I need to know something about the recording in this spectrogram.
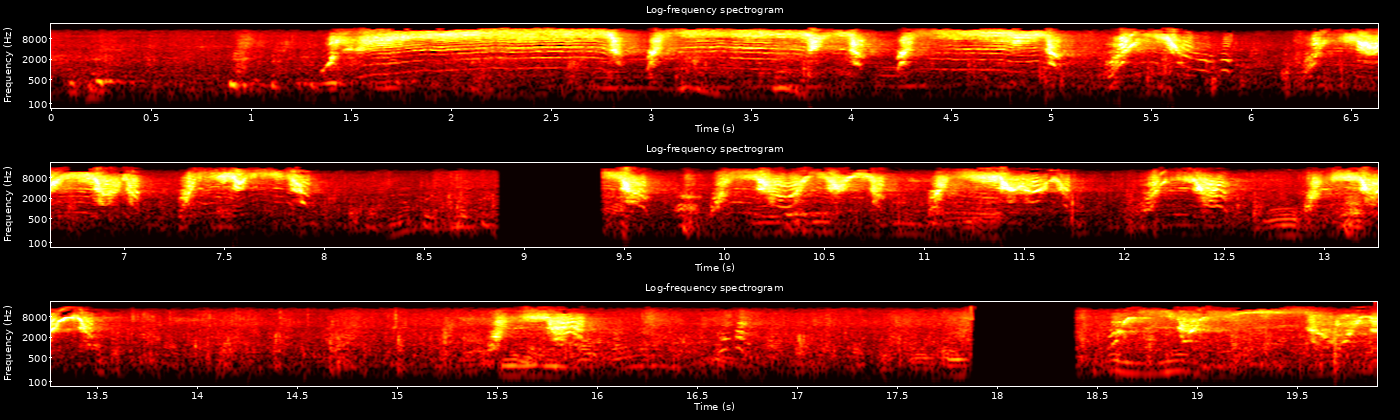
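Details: A baby monkey begs its mother for milk with shrill, quavering screams repeated in rapid bursts, broken by two brief silent cuts. Between cries come lower whimpers and handling noise.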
